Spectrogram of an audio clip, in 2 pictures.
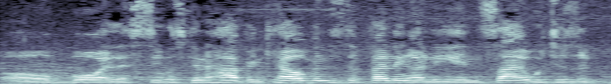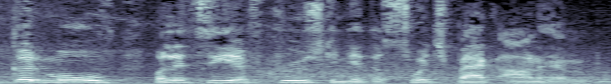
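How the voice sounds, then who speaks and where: A man speaks very fast at a fairly high pitch, with hardly any pauses and ordinary pitch variation. Noticeable background noise sits behind him. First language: not English. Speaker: esports race commentator. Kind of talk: live commentary. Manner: animated.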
